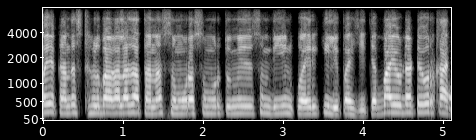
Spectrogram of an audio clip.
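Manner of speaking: ordinary talk, nothing marked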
